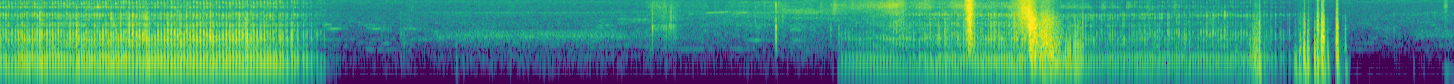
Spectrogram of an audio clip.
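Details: Adult man snoring very loudly in his sleep, said to snore in every position (back, side, stomach) day and night: a loud, harsh rattling snore, a quiet gap, then another rough snort.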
